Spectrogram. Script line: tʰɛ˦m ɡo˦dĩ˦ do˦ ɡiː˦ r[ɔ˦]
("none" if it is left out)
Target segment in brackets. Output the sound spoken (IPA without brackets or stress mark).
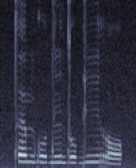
ɔ˨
